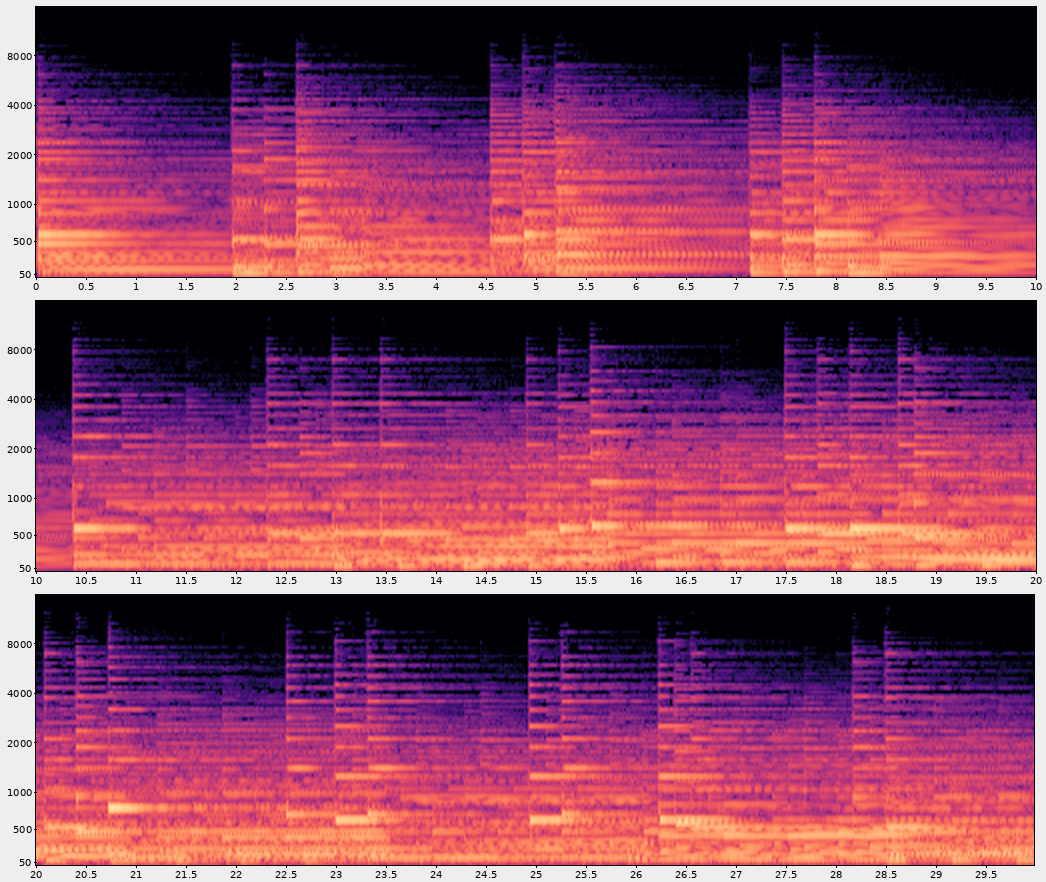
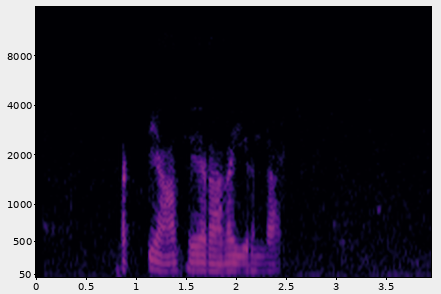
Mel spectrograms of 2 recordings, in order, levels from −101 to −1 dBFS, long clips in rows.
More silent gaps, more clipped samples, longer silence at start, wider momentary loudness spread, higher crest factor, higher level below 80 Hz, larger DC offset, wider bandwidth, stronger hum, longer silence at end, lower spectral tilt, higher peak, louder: neither; neither; second, 0 s vs 0.8 s; about the same, 11 LU vs 10 LU; second, 16 dB vs 22 dB; first, -32 dBFS vs -88 dBFS; neither; second, 8.6 kHz vs 11 kHz; neither; second, 0 s vs 1.5 s; first, -8.5 dB/octave vs -6.5 dB/octave; first, 0 dBFS vs -42 dBFS; first, -18 LUFS vs -60 LUFS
